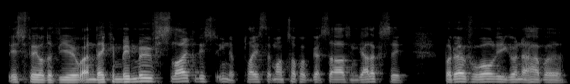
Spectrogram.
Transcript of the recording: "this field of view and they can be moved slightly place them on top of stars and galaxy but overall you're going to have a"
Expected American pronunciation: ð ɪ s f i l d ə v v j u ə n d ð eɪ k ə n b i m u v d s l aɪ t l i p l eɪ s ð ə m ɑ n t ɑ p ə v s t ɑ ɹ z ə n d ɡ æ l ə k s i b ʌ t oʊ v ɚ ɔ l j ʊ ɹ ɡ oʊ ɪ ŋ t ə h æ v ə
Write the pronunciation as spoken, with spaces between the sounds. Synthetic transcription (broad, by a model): ð ɪ s f i l d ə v v j u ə n ð eɪ k ə n b i m u v d s l aɪ t l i p l eɪ s ð ə m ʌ n t ɑ p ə v s t ɑ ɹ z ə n ɡ æ l ə k s i b ʌ t oʊ v ɚ ɔ l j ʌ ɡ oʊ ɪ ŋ t ə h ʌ v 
